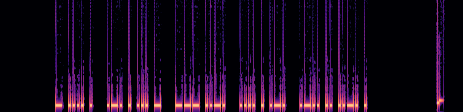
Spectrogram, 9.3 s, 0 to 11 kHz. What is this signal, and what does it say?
Morse code, heard as a keyed tone, about 28 wpm, 700 Hz. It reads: THE REST OF HER LIFE
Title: Sets of 5 Words Encore 28wpm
